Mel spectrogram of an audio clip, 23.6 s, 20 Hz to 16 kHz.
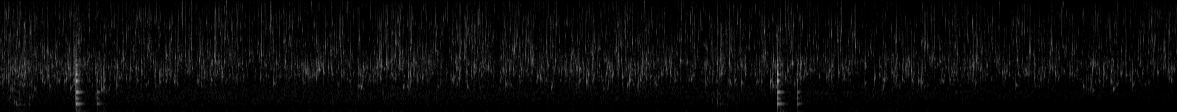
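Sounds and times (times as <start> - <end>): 
water trickling in a Japanese bamboo fountain: 0.0 - 23.3
bamboo fountain tipping and striking with a hollow knock: 1.4 - 2.2, 15.5 - 16.1.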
